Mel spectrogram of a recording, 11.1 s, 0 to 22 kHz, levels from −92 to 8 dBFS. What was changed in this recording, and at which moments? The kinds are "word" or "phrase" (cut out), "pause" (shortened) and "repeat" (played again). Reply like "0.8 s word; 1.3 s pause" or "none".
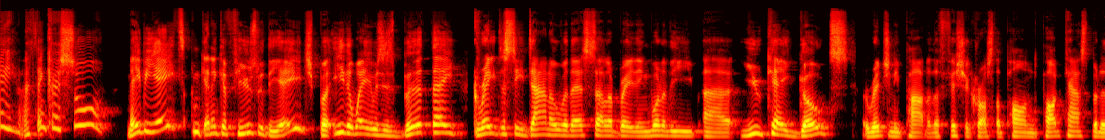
4.7 s pause; 8.5 s pause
